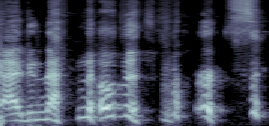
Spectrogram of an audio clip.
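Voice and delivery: laughing through the denial. Retold or imitated. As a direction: chuckle mid-sentence in disbelief. Retelling absurd police question.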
